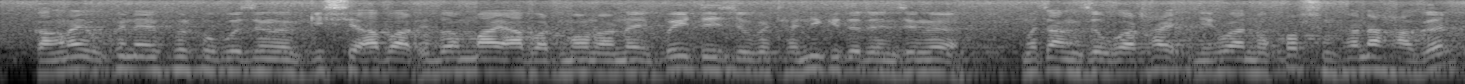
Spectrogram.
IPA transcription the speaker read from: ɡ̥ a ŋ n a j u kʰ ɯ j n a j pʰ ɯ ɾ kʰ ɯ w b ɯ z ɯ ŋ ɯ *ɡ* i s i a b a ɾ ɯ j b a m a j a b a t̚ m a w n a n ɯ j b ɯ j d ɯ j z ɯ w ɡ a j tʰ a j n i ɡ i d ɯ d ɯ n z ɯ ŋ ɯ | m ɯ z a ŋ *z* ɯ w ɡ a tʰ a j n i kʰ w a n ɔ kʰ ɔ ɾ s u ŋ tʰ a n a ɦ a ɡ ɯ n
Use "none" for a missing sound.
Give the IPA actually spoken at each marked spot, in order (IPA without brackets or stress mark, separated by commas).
ɡ, z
